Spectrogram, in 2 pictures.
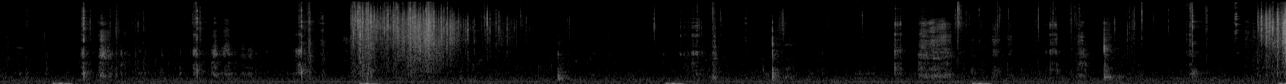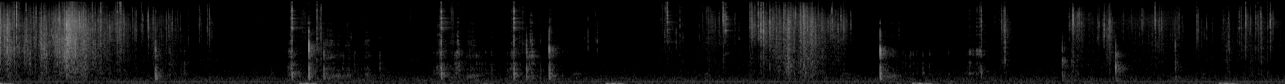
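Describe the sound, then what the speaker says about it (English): Scissors snip notches into muslin fabric while a blouse prototype is cut, giving a few short crisp bursts of cutting and rustling cloth spaced apart over faint room noise. "Snip your notches."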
